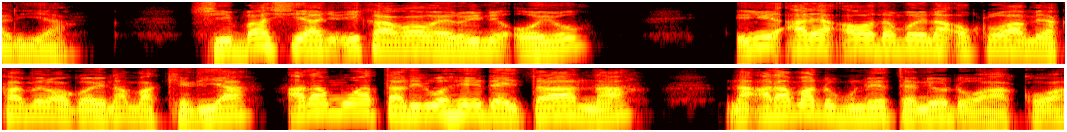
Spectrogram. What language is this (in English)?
Kikuyu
